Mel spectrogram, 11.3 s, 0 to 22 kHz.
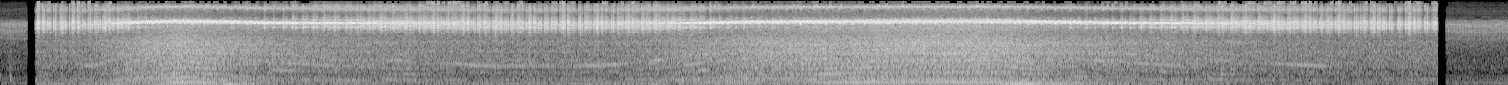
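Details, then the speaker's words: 2006 Ford Explorer 4.0 SOHC with a loud, constant tire-like screech from under the hood that gets louder with acceleration; owner suspects the A/C compressor pulley, and the drive belt, tensioner and idler pulley were later replaced. "okay and it's constant if you accelerate it it gets louder"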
